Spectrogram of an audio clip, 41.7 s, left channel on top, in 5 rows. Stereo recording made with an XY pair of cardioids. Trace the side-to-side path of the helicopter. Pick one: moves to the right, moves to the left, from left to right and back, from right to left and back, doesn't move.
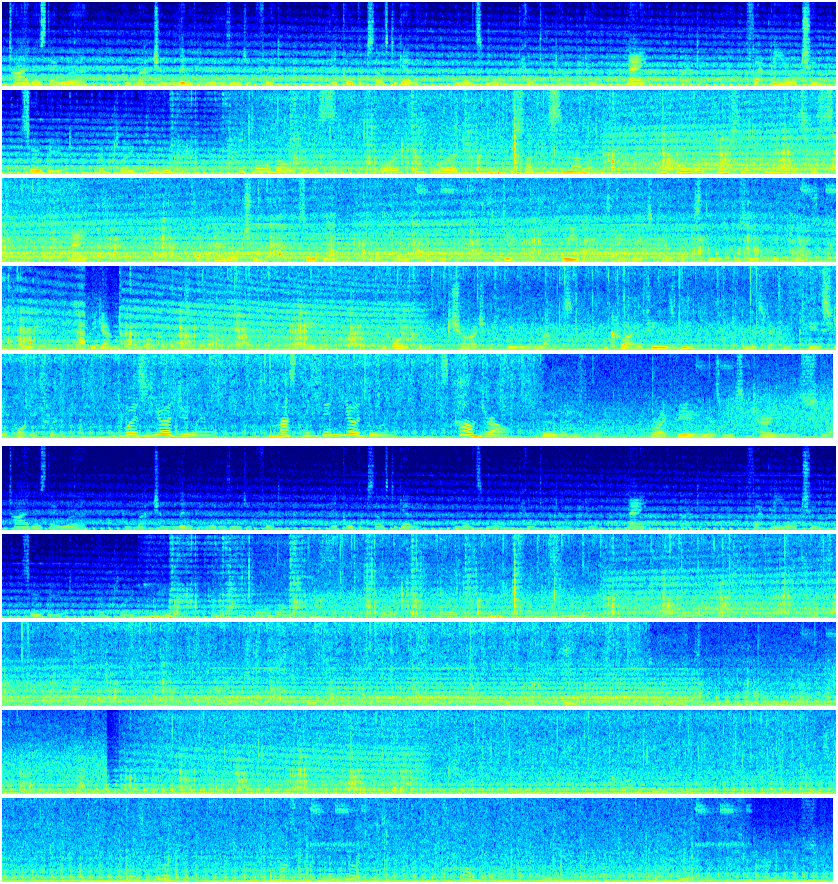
moves to the right.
